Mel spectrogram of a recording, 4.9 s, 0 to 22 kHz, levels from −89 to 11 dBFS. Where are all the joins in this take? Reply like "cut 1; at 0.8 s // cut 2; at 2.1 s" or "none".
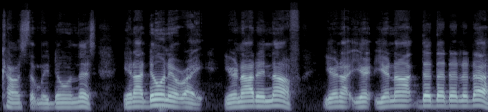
none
